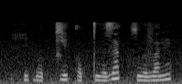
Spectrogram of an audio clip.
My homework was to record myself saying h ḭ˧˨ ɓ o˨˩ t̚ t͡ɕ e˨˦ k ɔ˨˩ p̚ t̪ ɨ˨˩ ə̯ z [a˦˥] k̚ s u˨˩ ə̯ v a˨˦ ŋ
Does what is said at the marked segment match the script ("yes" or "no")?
yes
